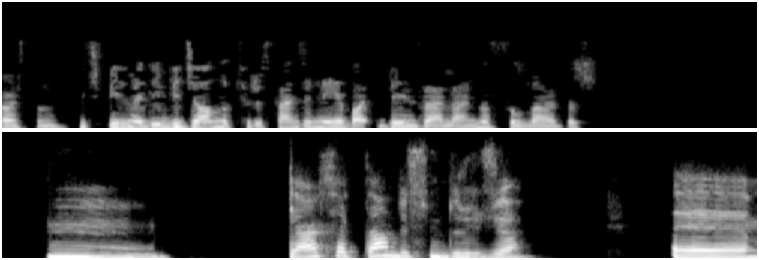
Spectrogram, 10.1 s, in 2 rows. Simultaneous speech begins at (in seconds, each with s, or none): none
